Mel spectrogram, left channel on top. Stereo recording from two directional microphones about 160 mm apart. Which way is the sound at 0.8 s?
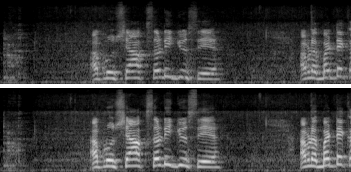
60° right (ahead or behind).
